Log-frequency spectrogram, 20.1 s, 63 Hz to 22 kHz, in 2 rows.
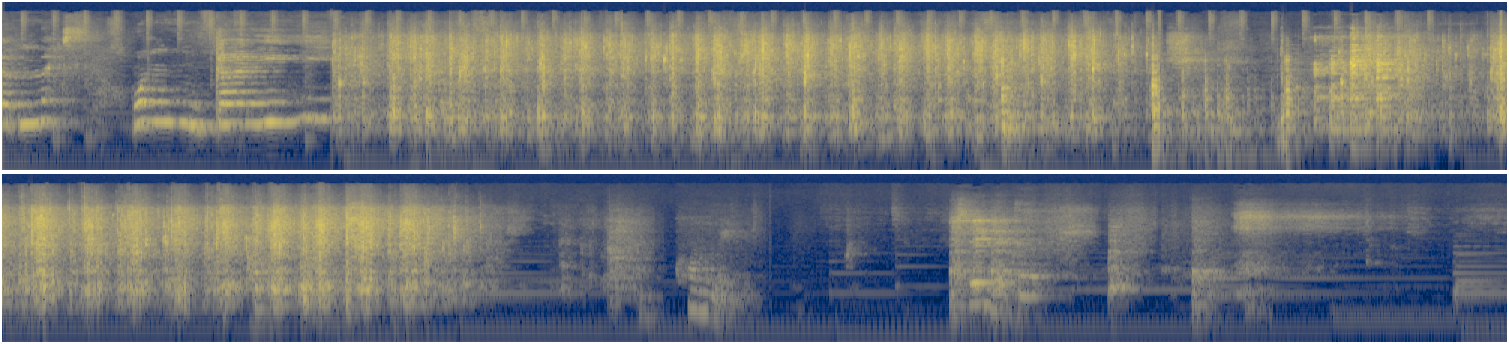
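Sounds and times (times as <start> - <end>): upbeat music with bass line: 0.0 - 10.6.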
